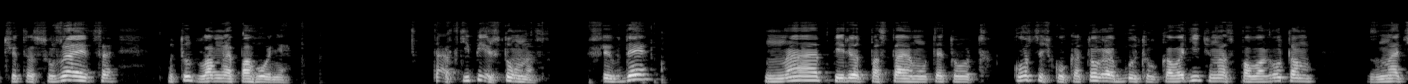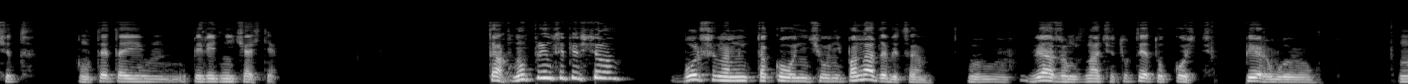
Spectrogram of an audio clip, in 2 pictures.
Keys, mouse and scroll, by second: 1.7-2.7 middle drag, 2.9 KP_3, 5.3 click, 6.5 shift+d, 10.2-11.3 drag, 12.8-14.1 drag, 27.3 shift+click.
